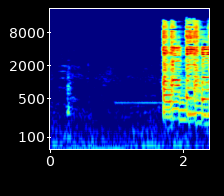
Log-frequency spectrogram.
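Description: A phone call ringing through: a faint short beep, then guitar ringtone music starts suddenly and loudly near the end.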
